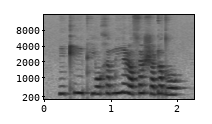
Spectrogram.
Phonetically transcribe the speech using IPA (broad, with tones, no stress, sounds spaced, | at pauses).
i˩ kʰ iː˧ pʰ j o˨˩˦ x ə˧ m iː˦˥ ɭ ʌ˩ s œ˦˥ ʃ ʌ˨˩˦ ɖ ʌ˥˩ d o˩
